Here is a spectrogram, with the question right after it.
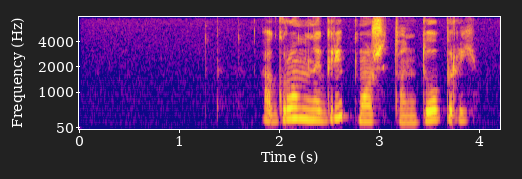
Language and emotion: Russian, neutral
